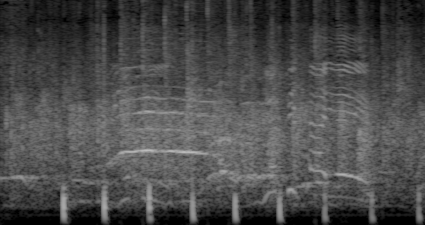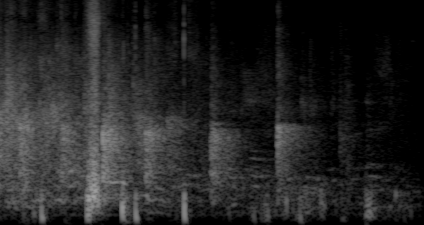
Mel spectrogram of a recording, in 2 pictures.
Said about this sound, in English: Nous invitons Pastor. Let's give her a big clap.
